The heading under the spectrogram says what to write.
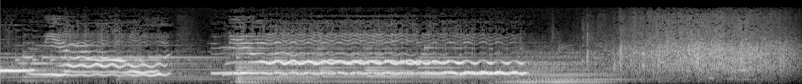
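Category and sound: animal, cat meowing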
